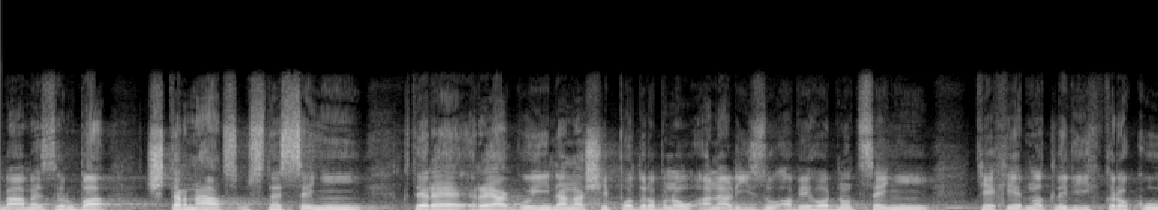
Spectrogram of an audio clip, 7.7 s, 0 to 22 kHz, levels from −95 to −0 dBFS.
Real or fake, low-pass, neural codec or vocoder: real; 14.4 kHz; none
